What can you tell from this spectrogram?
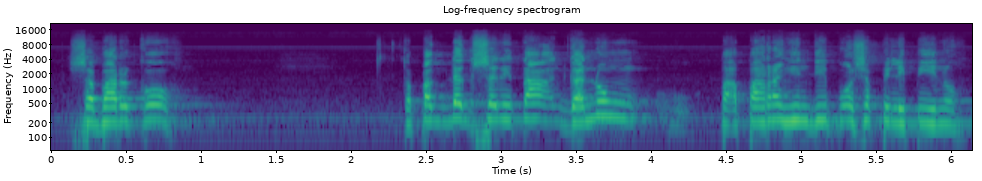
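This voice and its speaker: Filipino pastor telling stories from the pulpit. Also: male voice, high-pitched. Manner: tells stories in a lively voice, quoting people he met. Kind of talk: sermon with storytelling.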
